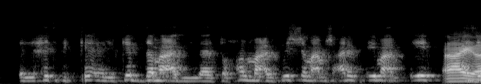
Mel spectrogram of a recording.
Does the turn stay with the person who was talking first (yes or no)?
yes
